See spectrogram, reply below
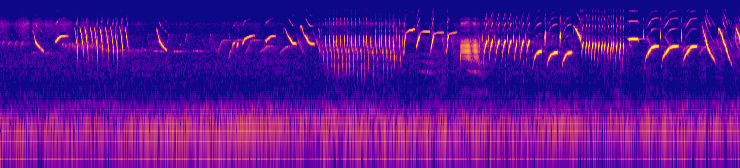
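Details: Canary singing a rich, varied song of rapid rising and falling whistled sweeps mixed with fast buzzy rolls and dense trills, phrases changing every second or two, with a low background hum.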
